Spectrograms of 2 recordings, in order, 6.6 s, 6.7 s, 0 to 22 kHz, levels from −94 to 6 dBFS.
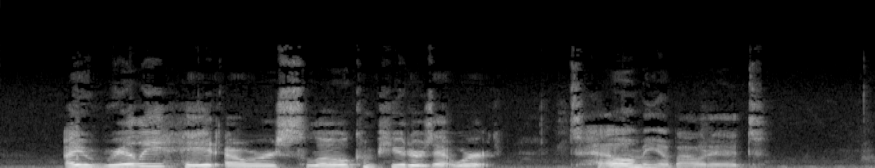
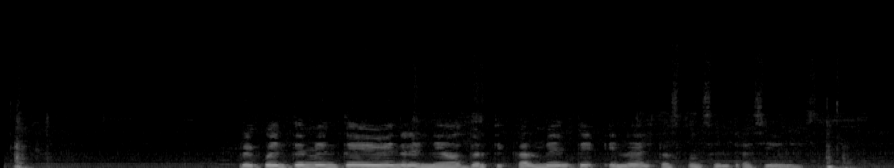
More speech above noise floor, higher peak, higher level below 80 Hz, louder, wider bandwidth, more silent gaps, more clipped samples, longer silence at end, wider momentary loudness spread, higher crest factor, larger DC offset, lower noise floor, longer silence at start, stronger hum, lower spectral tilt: about the same, 34 dB vs 34 dB; first, 0 dBFS vs -28 dBFS; first, -46 dBFS vs -80 dBFS; first, -14 LUFS vs -44 LUFS; first, 11 kHz vs 9.6 kHz; neither; neither; first, 0.85 s vs 0.35 s; about the same, 16 LU vs 14 LU; about the same, 14 dB vs 16 dB; neither; second, -47 dBFS vs -77 dBFS; first, 0.5 s vs 0.1 s; neither; second, -5 dB/octave vs -7.5 dB/octave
